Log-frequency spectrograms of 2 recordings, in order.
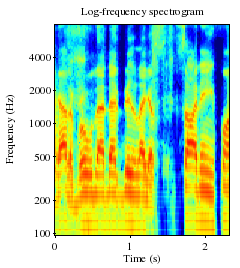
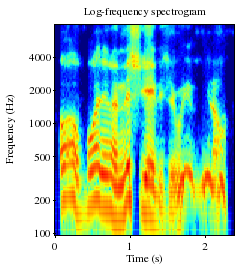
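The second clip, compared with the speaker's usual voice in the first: family teasing; 8 semitones higher than usual. Retold or imitated. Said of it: "they was like".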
